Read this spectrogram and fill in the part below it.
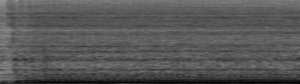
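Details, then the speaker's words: Honda Beat FI (digital, ACG) scooter idles steadily and evenly after a quick catch, no misses or knocks, after the MIL blinking and bogging on throttle were fixed; throttle is about to be opened; normal idle. "seperti biasa seperti di awal ini langsam emang aman sekarang kita gas"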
